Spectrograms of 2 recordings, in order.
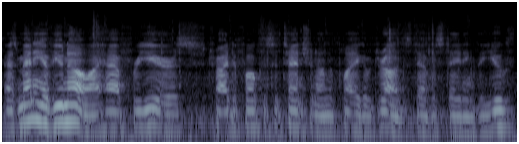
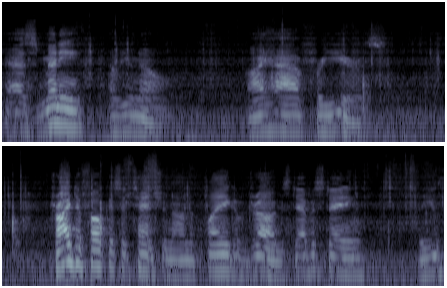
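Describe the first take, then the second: First: It is read at a quicker, brisker pace. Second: It is read at a slower, unhurried pace.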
